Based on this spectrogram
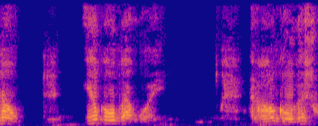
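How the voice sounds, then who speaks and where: A raspy, cartoonish character voice at middle pitch and a fairly slow pace. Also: female-sounding voice. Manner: soft, slow, hesitant.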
